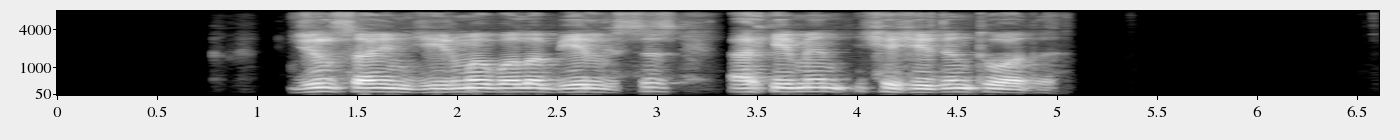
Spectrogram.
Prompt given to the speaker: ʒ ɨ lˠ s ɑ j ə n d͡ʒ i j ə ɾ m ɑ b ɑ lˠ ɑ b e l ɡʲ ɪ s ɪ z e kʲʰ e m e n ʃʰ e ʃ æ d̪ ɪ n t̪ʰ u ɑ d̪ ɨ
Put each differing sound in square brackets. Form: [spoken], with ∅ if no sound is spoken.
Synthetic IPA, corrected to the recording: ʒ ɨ lˠ s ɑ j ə n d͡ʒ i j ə ɾ m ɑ b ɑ lˠ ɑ b e l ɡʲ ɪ s ɪ z [æ] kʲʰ e m e n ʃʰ e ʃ [e] d̪ ɪ n t̪ʰ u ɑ d̪ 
